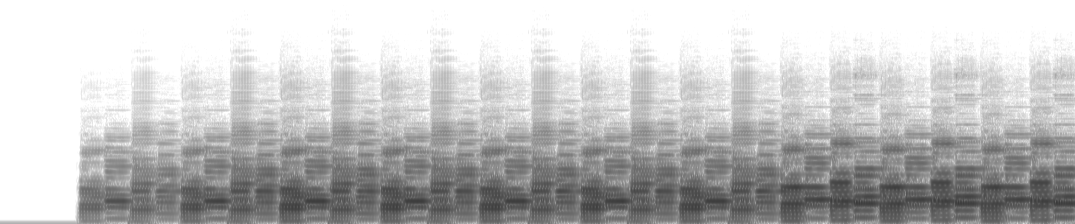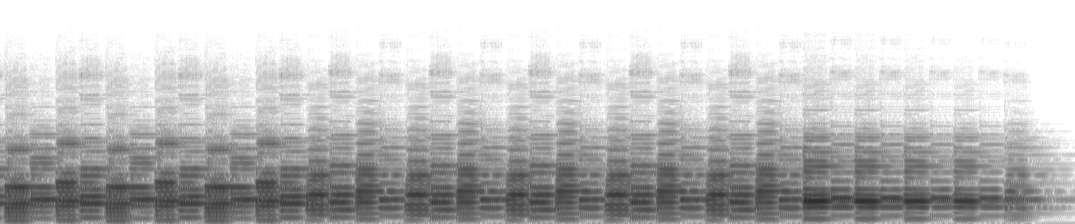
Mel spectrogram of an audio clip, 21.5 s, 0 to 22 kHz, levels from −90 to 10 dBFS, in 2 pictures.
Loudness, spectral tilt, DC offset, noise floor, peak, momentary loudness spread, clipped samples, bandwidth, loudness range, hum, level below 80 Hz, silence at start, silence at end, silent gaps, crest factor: -17 LUFS; -9.5 dB/octave; under 0.1%; -90 dBFS; -2 dBFS; 6 LU; under 0.1%; 6.4 kHz; 3 LU; none; -40 dBFS; 0.8 s; 0.3 s; none; 16 dB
